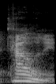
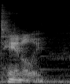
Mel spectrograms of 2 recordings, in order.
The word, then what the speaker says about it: Talon: you heard tany taly Talon yeah Talon not tanell that's Andrew having a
